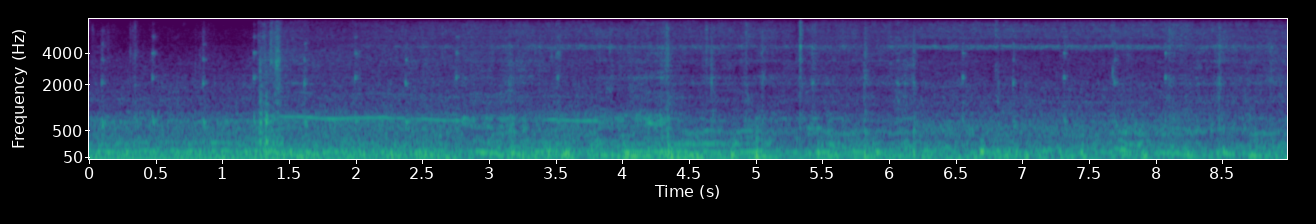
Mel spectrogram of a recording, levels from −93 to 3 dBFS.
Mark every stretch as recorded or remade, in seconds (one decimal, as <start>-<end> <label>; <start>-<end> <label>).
0.0-2.8 recorded; 2.8-3.4 remade; 3.4-3.8 recorded; 3.8-6.2 remade; 6.2-8.1 recorded; 8.1-9.0 remade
